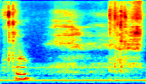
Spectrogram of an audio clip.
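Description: A woman says "no", then a steady low hum runs under faint light taps and scrapes of cookies and a knife being handled on a metal baking tray.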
